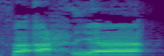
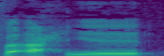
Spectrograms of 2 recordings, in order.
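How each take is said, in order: First: The final vowel is a fully open 'a'. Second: The final vowel is slightly raised toward 'e'. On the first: "لك فيها الفتح" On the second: "ولك فيها التقليل"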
